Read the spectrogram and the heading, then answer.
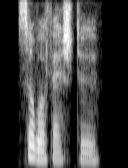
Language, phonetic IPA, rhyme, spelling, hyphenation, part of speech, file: Hungarian, [ˈsobɒfɛʃtøː], -tøː, szobafestő, szo‧ba‧fes‧tő, noun, Hu-szobafestő.ogg
- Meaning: painter (laborer)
